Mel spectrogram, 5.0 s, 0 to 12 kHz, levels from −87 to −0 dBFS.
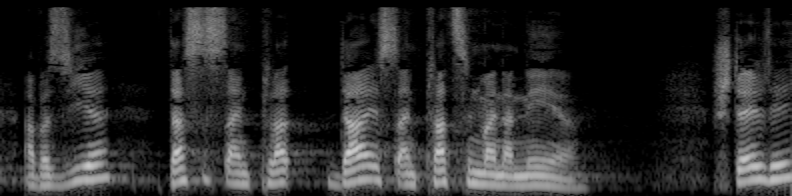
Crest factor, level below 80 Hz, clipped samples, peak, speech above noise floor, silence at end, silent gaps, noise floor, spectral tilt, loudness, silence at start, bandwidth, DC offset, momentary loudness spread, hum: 20 dB; -74 dBFS; under 0.1%; -10 dBFS; 39 dB; 0 s; none; -68 dBFS; -5 dB/octave; -29 LUFS; 0.15 s; 11 kHz; under 0.1%; 11 LU; none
